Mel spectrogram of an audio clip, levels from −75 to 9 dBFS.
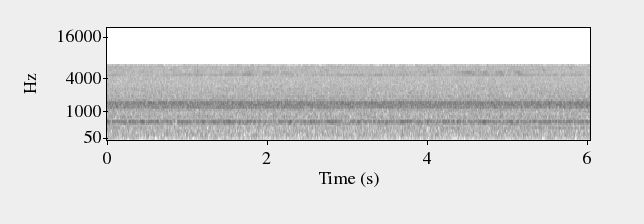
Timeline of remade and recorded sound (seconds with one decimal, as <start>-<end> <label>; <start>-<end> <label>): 0.0-1.4 recorded; 1.4-2.5 remade; 2.5-6.0 recorded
